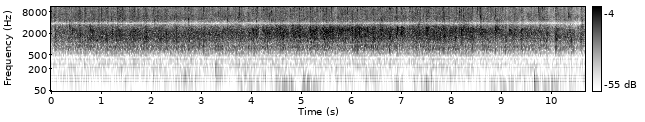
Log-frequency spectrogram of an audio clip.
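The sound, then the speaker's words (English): Warm audience applause greeting a guest: continuous, dense clapping that holds at an even level for around ten seconds without any talk over it. “Please welcome Katy Tur.”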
